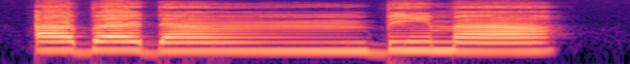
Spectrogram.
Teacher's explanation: کلمت بما، با حروف القلب میں سے ہے، قلب کا معنی ہے بدل دینا، تو ہم تنوین کو ہلکی میم میں بدل کے اور غنہ کے ساتھ یہ حکم کو ادا کریں گے۔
